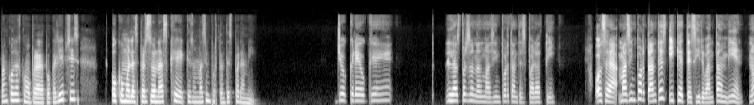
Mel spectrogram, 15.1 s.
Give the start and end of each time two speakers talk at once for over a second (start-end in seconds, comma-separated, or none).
none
